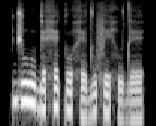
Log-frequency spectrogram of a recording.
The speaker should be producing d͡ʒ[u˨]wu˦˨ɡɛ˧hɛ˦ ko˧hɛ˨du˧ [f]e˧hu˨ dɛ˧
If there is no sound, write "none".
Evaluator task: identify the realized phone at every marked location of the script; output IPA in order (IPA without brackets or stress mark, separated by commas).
u˦, f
